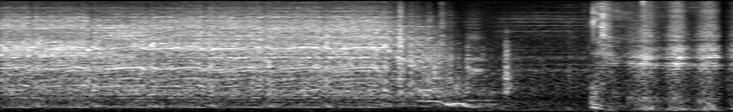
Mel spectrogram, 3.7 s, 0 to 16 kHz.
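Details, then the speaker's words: Duromax XP11000iH generator after carburetor replacement, electric start with automatic choke: starter whirs steadily about two seconds, then sluggish uneven chugs without catching; cranks slowly, no start, though it pull-starts fine; battery suspected. "you tried it with another battery or assisting it maybe it's just not cranking over quite fast enough it sounds like it's kind of turning over a little slow"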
